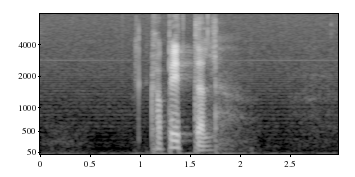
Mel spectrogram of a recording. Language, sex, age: Norwegian, male, 23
